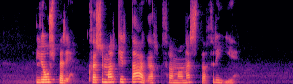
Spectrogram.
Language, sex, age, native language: Icelandic, female, 30-39, Icelandic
